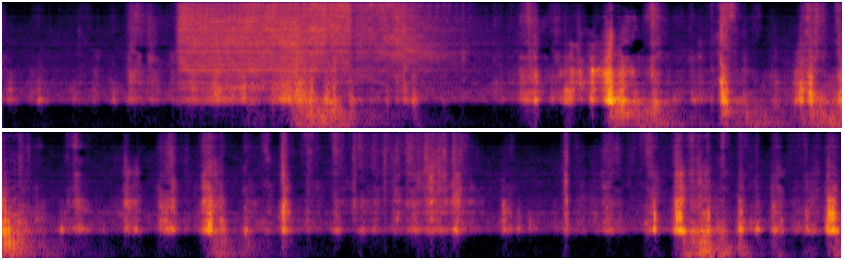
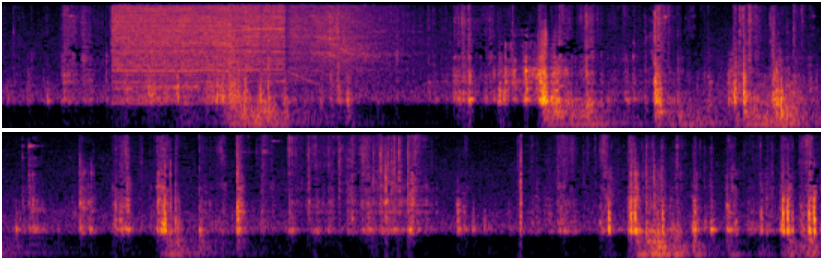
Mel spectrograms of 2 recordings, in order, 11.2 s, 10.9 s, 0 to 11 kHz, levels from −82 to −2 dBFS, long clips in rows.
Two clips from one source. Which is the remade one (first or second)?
first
